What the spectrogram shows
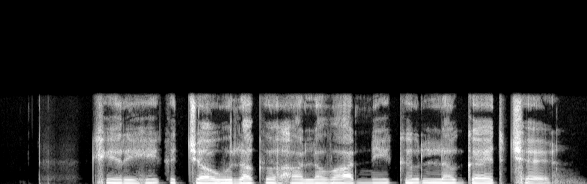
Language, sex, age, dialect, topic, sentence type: Maithili, male, 18-24, Bajjika, agriculture, statement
